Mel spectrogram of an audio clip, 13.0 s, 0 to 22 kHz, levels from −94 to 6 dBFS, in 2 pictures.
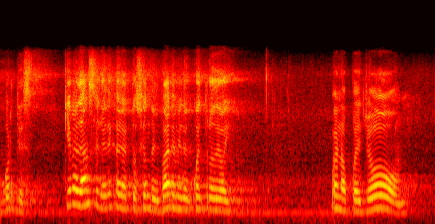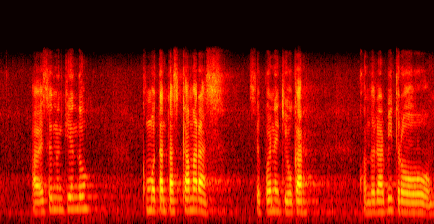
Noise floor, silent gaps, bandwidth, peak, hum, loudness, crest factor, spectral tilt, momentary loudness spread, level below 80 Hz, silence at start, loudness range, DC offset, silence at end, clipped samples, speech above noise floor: -54 dBFS; none; 10.5 kHz; -4 dBFS; none; -25 LUFS; 24 dB; -1.5 dB/octave; 16 LU; -72 dBFS; 0 s; 7 LU; under 0.1%; 0 s; under 0.1%; 28 dB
